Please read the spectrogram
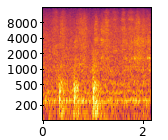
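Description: Dry-erase marker being written across a whiteboard: a few short, faint strokes as letters are drawn.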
